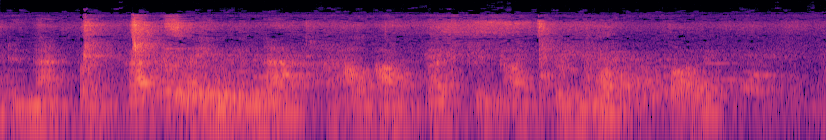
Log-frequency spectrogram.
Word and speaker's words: Abdul Muttalib: Mahmud Abu Royah menyerang hadis istisqa, meminta hujan dengan berkat Sayyidina Al-Abbas bin Abdul Muttalib. Abdul Muttalib, bukan Abdul Muttalib. Abdul Muttalib, bukan Abdul Muttalib. Tasdidnya jangan kebalik-balik.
